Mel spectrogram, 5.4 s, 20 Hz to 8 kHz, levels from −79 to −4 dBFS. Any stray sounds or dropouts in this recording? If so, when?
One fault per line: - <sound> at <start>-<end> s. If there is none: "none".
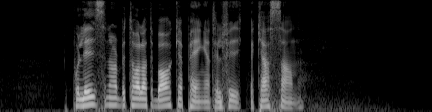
- dropout at 3.1-3.1 s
